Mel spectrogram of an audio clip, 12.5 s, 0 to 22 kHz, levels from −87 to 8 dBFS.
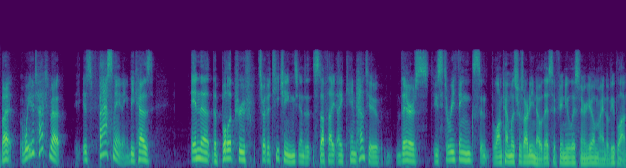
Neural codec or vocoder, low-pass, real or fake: codec, 16 kHz in and 24 kHz out, 0.8 kbps, FocalCodec, streaming, 65536 codes; 7.2 kHz; fake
